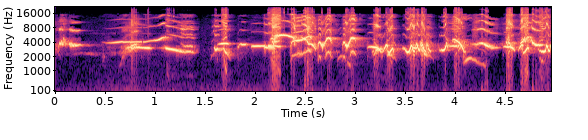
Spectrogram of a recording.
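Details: Oriental magpie-robin song heard as kacer: a few clear whistles first, then a quick run of looping, warbling notes and crisp ticks after a brief gap.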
